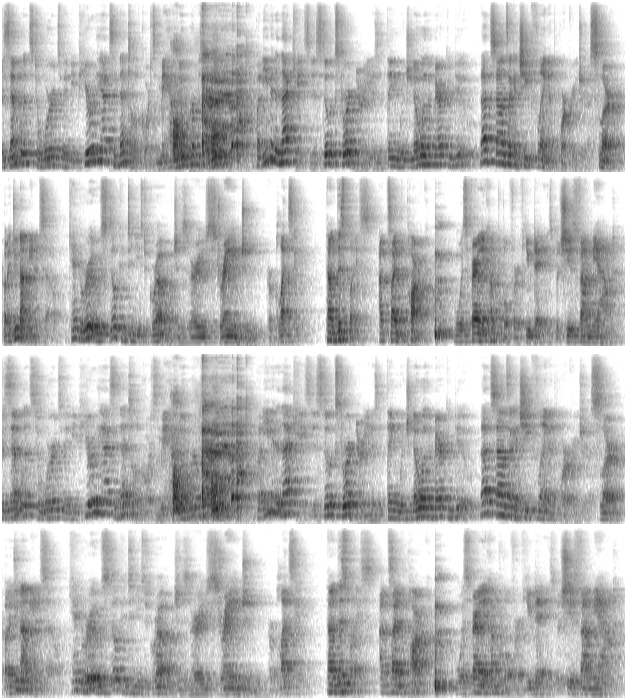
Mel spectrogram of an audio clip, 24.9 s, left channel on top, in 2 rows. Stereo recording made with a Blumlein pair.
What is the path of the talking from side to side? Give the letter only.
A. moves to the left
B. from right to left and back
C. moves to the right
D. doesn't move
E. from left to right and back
E.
